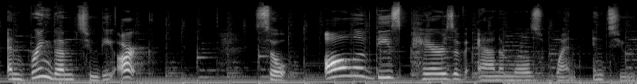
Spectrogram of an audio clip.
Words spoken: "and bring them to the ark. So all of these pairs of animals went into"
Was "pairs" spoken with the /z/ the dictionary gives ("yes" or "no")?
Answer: yes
